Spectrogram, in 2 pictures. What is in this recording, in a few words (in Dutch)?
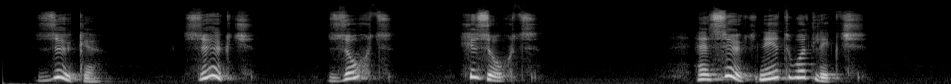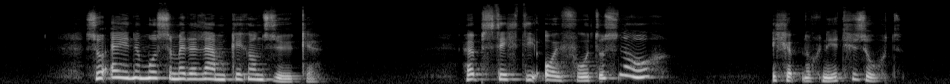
"zoeken", limburgse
